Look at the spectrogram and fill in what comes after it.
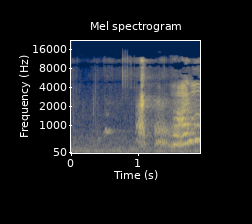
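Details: Six-week-old Schnauzer puppies playing with a new toy: a short sharp yelp followed by a higher, wavering whine with layered tones, amid light indoor noise with a person talking nearby.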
